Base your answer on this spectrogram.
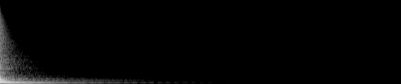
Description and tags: Dirty Tony's Tom 14'' 056
This is the Dirty Tony's Tom 14''. He recorded it at Johnny's studio, the only studio with a hole in the wall! It has been recorded with four mics, and this is the mix of all!
14, 14x10, drum, drumset, heavy, metal, pack, punk, raw, real, realistic, tom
